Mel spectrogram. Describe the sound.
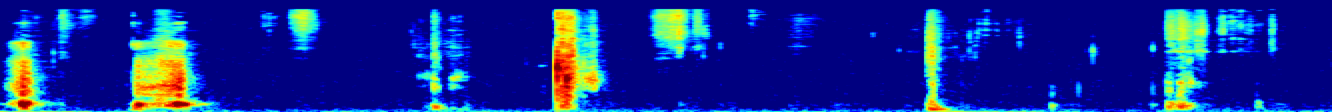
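A container lid being closed: a few small, quiet clicks and scuffs, scattered and separated by silence.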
